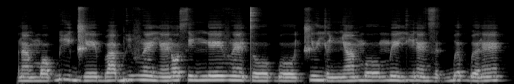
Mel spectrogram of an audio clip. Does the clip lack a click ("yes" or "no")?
yes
